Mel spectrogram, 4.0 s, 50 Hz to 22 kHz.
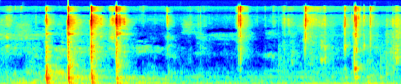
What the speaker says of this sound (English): We're going to crack 2 eggs into the liquid.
